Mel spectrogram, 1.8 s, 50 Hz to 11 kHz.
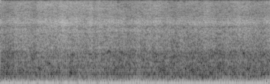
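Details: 1972 Oldsmobile Cutlass V8 after new electric fuel pump on relay, 14 volts, three gallons fuel, AFR good: warm, deep steady low rumble with even beat, no knocks or misses, no leaks; normal idle.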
